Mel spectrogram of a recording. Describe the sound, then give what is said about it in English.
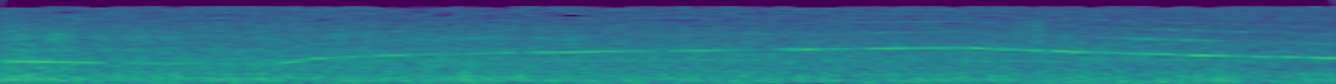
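A police siren wails in a slow rising and falling tone, steady and fairly prominent above a constant loud rumble of road and engine noise from a moving vehicle, heard in video recorded from the police squad car. “So, but play that video again from his squad car.”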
